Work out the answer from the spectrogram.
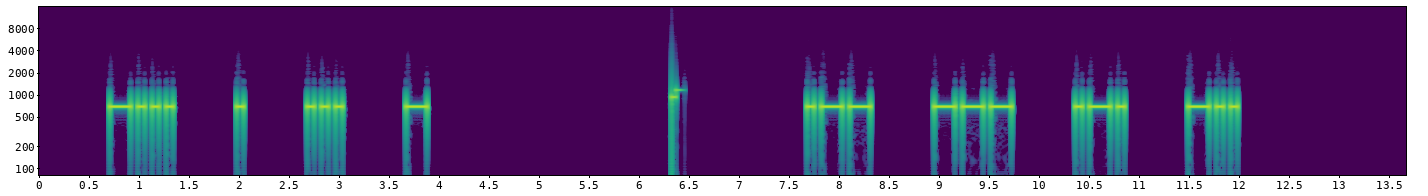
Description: Morse code, heard as a keyed tone, about 17 wpm, spaced as for 10 wpm, 700 Hz. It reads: BEST WORD
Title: 3x Character Spacing - Top 500 Words - 17wpm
